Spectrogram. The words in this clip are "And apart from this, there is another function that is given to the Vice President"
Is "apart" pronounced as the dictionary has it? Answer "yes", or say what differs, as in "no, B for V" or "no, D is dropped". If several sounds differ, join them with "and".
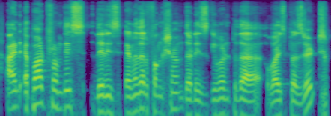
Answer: yes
